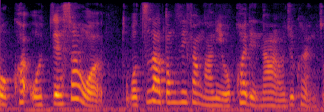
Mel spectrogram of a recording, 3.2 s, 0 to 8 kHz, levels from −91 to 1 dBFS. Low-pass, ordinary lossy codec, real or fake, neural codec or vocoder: 7.2 kHz; none; real; none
